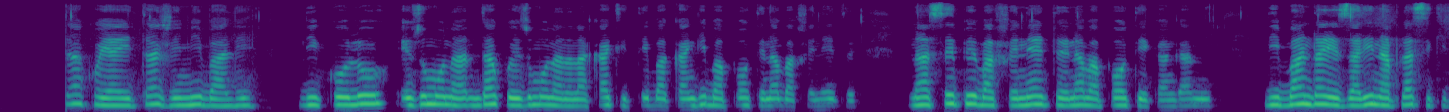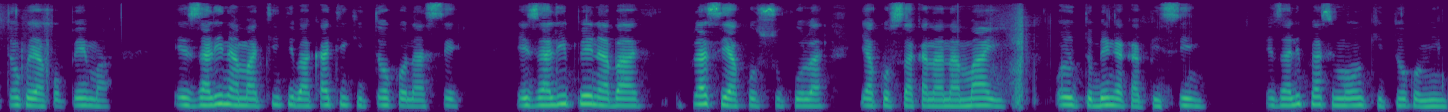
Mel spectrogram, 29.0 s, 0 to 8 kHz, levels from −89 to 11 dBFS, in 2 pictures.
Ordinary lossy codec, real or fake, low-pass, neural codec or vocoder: MP3, 64 kbps; real; 7.2 kHz; none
